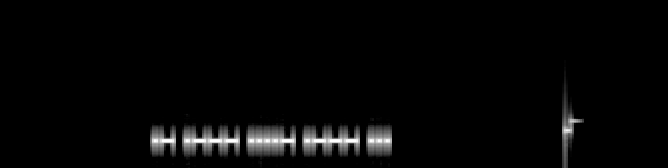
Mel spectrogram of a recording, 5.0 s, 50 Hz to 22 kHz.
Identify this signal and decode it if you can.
Morse code, heard as a keyed tone, about 40 wpm, 700 Hz. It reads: AJ4JS
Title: USA Call Signs - 5 Characters - 6x Character Spacing - 40wpm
